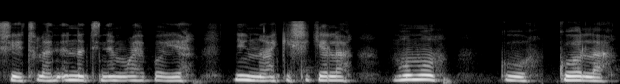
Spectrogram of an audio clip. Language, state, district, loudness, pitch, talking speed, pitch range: Sumi, Nagaland, Kohima, -15 LUFS, 185 Hz, 105 wpm, 175-195 Hz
